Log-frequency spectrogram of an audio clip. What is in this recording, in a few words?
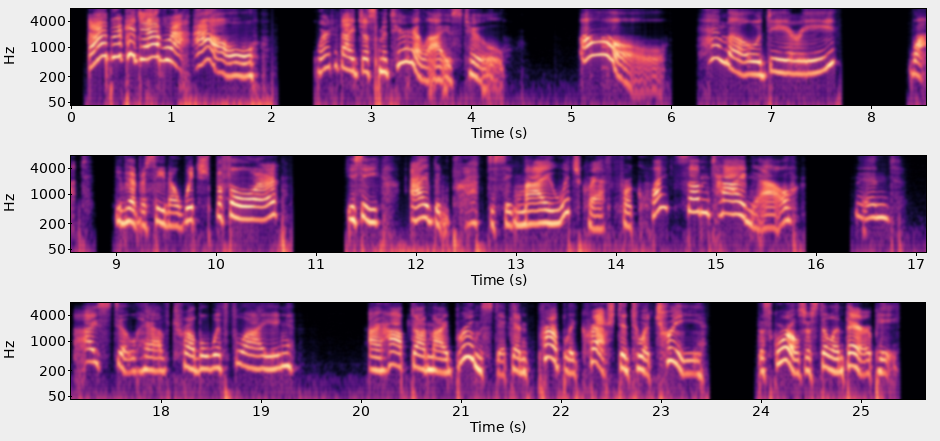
Character Bumbling Witch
